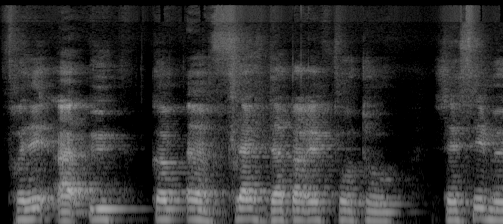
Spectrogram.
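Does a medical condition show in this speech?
Yes: multiple sclerosis.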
